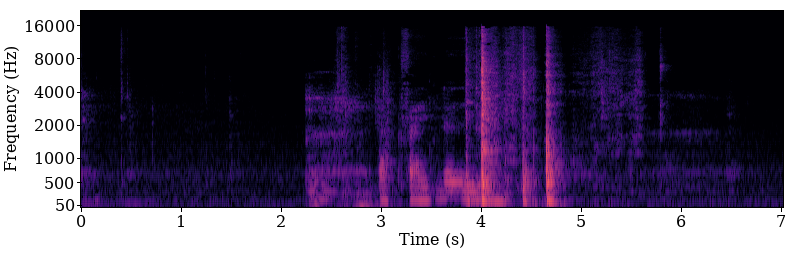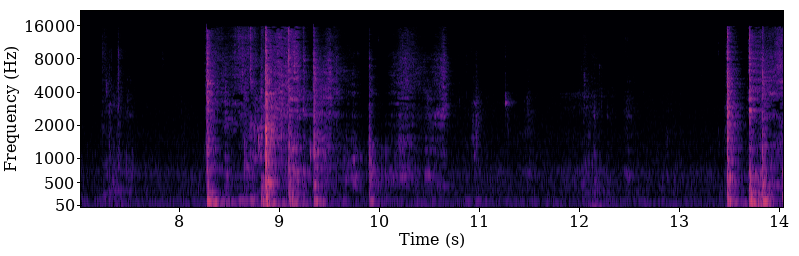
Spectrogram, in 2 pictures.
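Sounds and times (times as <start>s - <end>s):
metal skimmer scraping steel pot: 8.3s - 10.8s, 13.6s - 14.0s.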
